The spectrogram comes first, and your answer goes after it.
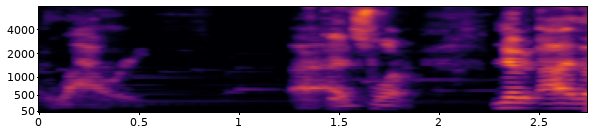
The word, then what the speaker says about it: Lauri: Lowry even though it's about like Lori it's pronounced because he's a dude and he's like foreign it's like Lowry I just want no the only reason I asked you is I heard someone ESPN kept saying Laurie and I'll and I was just like dude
